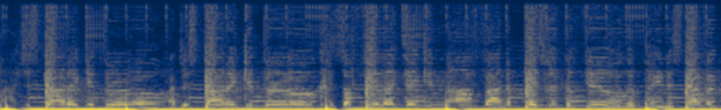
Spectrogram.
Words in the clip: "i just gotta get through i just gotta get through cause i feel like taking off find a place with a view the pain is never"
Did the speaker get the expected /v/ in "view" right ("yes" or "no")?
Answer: no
